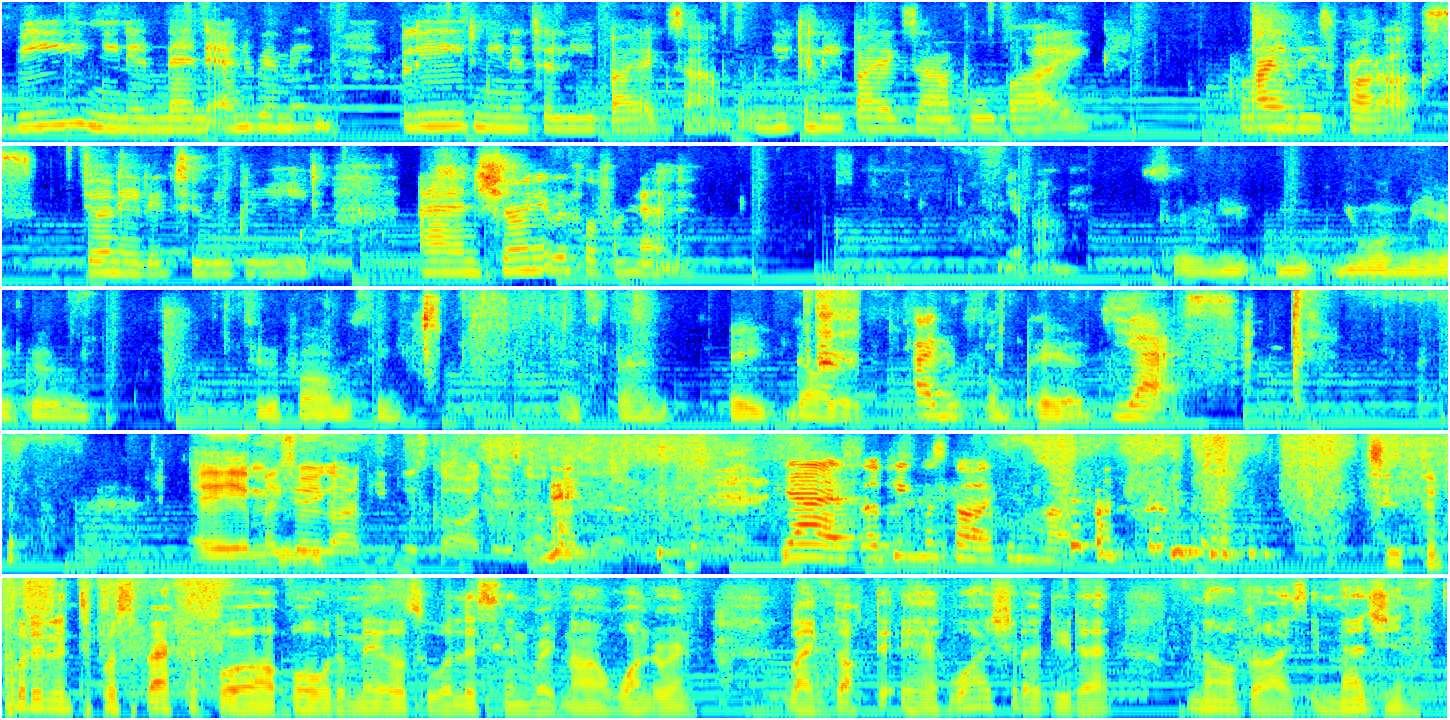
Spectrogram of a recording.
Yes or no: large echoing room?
no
